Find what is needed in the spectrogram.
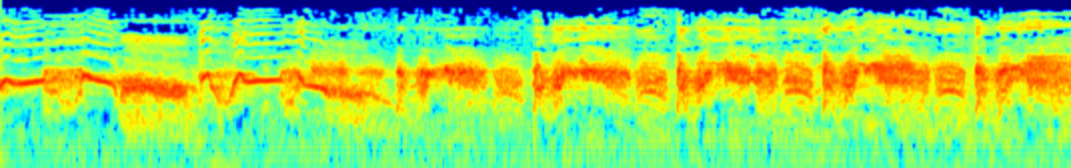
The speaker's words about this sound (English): It's terribly good at imitating camels. Yes, it is. Just to help you, I can tell you that its Latin name is Puffinus puffinus, or Priscilapa.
